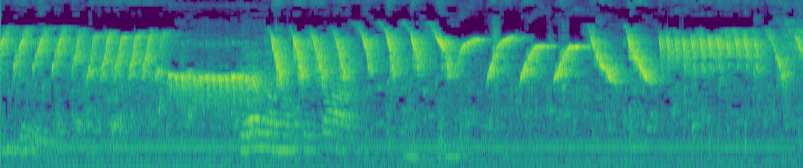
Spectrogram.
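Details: A white canary sings a fast, high, continuous warble of rapid trills and rolling phrases, the notes repeated in quick bursts with scarcely a pause.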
